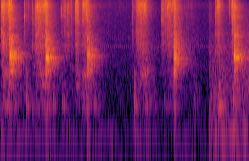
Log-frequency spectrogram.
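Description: Knife strokes slicing parsnip into long tagliatelle ribbons on a cutting board, in irregular bursts of scraping cuts separated by short pauses, close and fairly quiet, no talk.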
